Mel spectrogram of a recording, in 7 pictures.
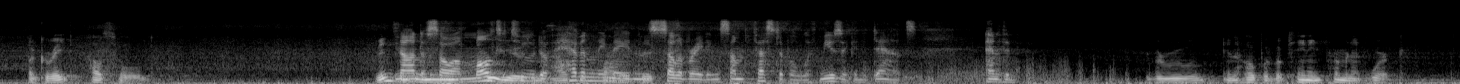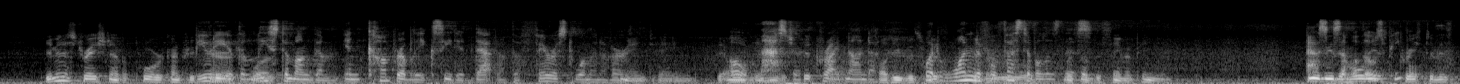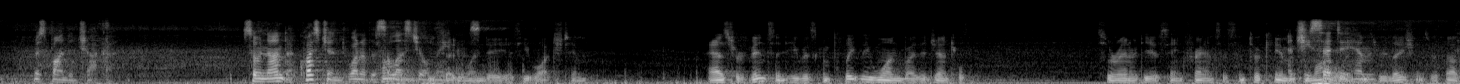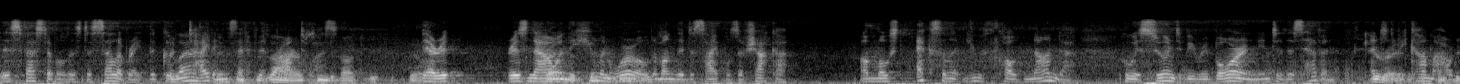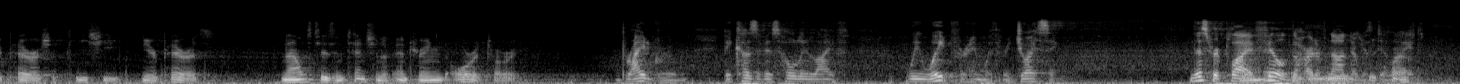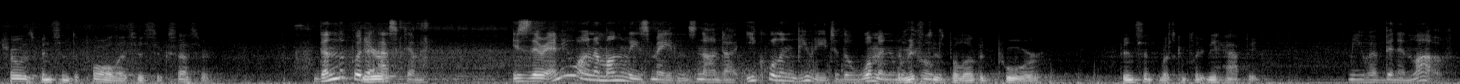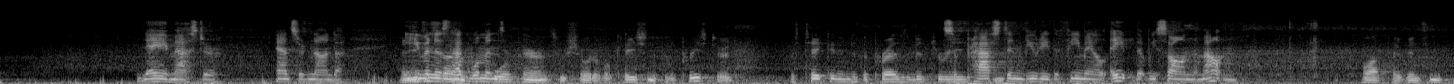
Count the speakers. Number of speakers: two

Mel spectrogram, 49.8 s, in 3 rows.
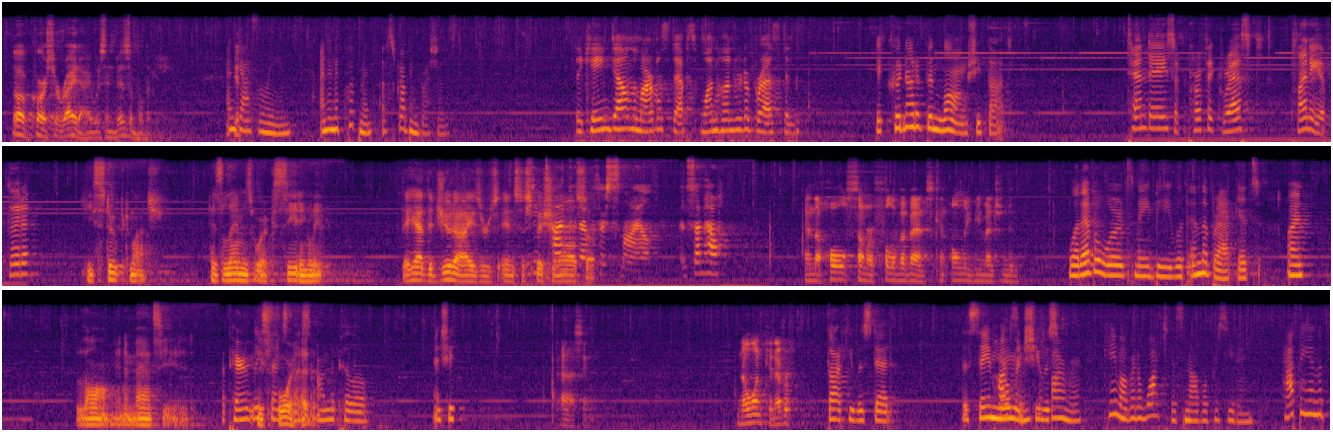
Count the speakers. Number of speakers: ten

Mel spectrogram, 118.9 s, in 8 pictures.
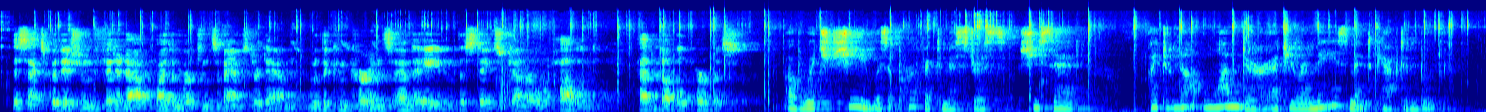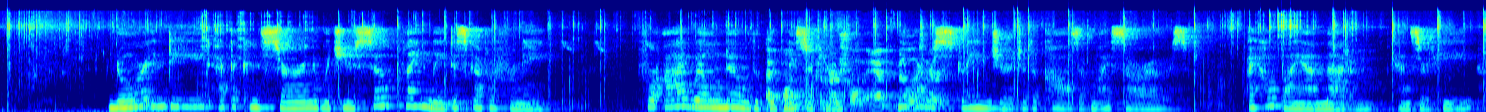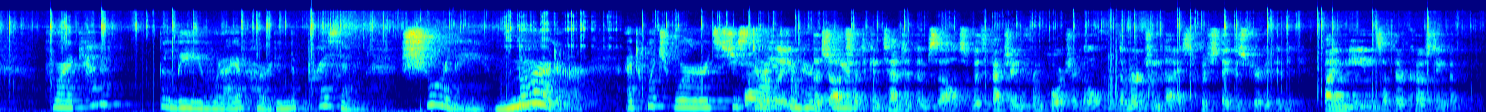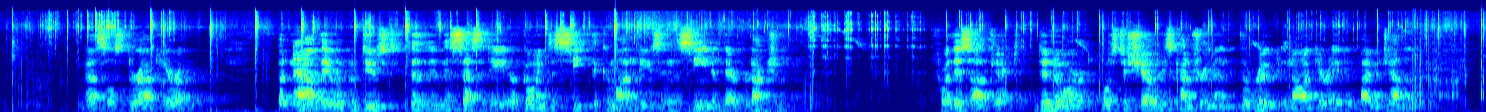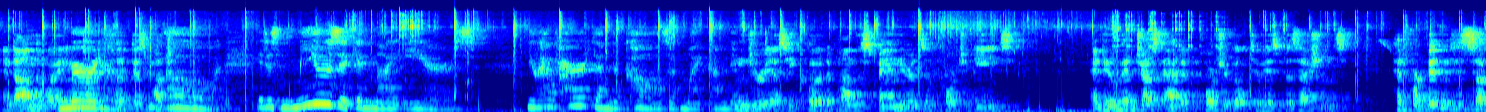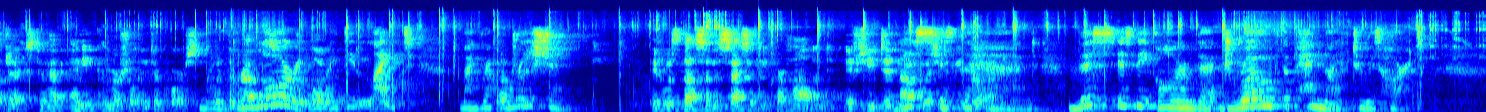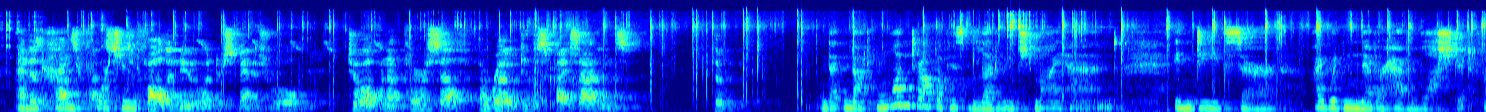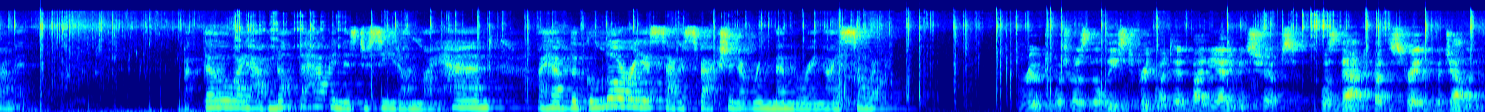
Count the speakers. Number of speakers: two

